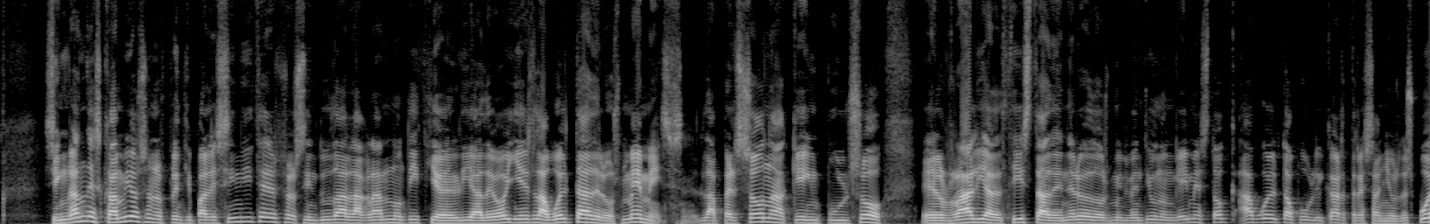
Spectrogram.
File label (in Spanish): radio; noticias bolsa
